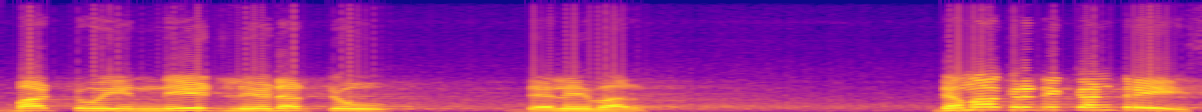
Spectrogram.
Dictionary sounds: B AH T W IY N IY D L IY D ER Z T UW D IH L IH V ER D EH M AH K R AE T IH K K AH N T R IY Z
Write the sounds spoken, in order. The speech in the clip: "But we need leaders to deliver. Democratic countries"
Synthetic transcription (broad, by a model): B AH T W IY N IY D L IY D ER T UW D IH L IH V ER D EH M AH K R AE T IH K K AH N T R IY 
